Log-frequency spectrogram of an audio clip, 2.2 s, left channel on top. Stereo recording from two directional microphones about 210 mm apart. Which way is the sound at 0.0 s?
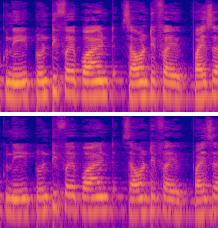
30° left (ahead or behind).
